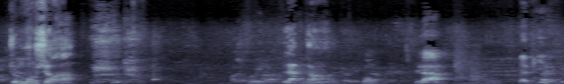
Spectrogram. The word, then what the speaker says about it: mangeras: Non, tu mangeras. Tu mangeras. Lapin. Bon, là, La pile. le S, pourquoi on ne prononce pas le S de mangera?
